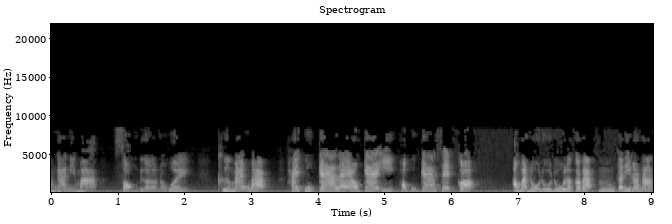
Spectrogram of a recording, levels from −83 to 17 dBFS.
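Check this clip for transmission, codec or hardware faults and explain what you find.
Two faults are audible in this speech clip. Throughout, the sound is watery and swirly, with metallic chirps on s sounds, smeared consonant onsets, and nothing above 8.4 kHz. The likely cause is heavy MP3 compression, which fits a bitrate around 32 kbps: the encoder cuts the treble at a fixed frequency and drops weak frequency lines that flicker between frames.

From 5.70 s to the end, a constant, even hiss sits under the speech, roughly 30 dB below it, with no added distortion. This is low bit depth with dither, which points to about 9-bit resolution. Dither added before rounding turns the quantisation error into steady white noise.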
